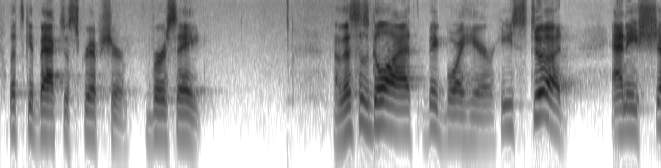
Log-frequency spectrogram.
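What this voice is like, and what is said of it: Usual voice. Nothing is said of it.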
